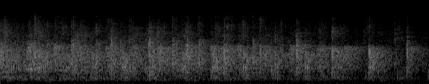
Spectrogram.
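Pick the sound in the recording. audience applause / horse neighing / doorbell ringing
audience applause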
